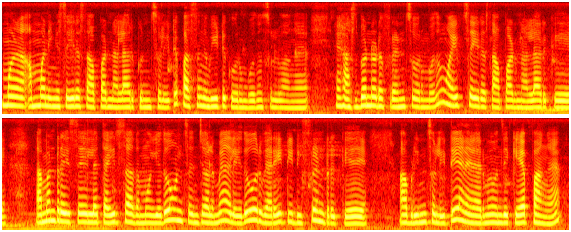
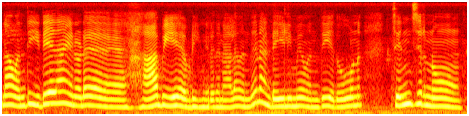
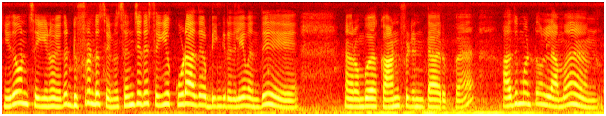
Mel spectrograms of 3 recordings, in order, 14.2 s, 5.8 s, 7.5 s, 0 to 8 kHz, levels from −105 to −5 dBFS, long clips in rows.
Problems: constant background noise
